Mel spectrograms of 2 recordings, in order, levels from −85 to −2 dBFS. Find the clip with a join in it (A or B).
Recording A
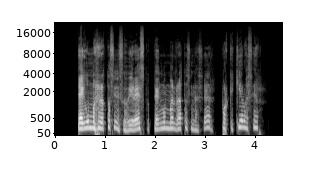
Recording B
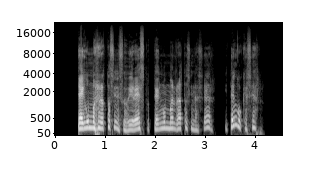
A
